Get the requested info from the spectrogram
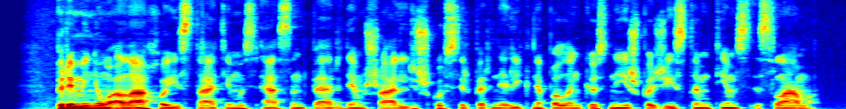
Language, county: Lithuanian, Alytus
